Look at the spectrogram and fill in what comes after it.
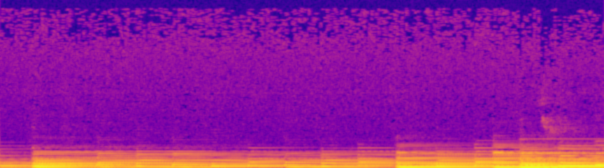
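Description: Background piano music: slow, held chords, with new ones struck just after the start, about four seconds in and again about a second later.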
